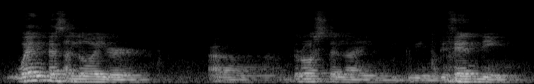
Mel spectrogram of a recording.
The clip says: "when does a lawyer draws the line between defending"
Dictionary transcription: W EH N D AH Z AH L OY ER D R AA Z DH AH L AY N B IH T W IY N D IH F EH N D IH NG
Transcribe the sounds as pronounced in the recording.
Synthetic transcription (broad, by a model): W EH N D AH S AH L OY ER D R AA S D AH L AY N B IH T W IY N D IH F EH N D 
